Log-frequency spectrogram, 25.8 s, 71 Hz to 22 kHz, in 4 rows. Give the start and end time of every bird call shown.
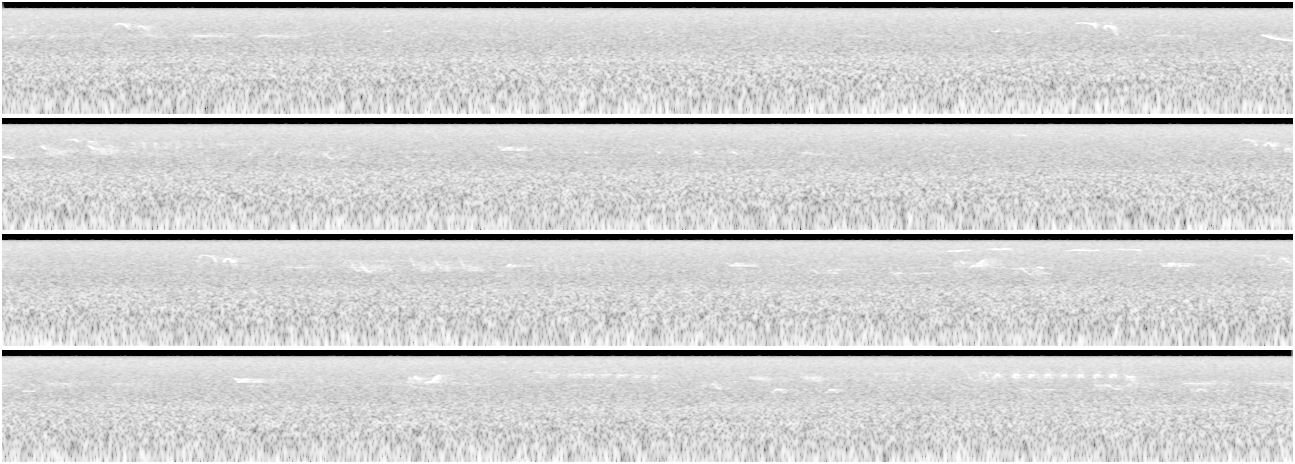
0.1s-2.4s: Mountain Chickadee (Poecile gambeli)
5.0s-6.3s: Mountain Chickadee (Poecile gambeli)
6.3s-8.4s: Green-tailed Towhee (Pipilo chlorurus)
8.7s-9.3s: Dusky Flycatcher (Empidonax oberholseri)
12.3s-14.5s: Mountain Chickadee (Poecile gambeli)
14.5s-16.3s: Green-tailed Towhee (Pipilo chlorurus)
16.4s-16.9s: Dusky Flycatcher (Empidonax oberholseri)
18.5s-19.0s: Dusky Flycatcher (Empidonax oberholseri)
20.1s-21.7s: Dusky Flycatcher (Empidonax oberholseri)
21.8s-23.8s: Mountain Chickadee (Poecile gambeli)
24.2s-25.8s: Mountain Chickadee (Poecile gambeli)

